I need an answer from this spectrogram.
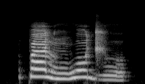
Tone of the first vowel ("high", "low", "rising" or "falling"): high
